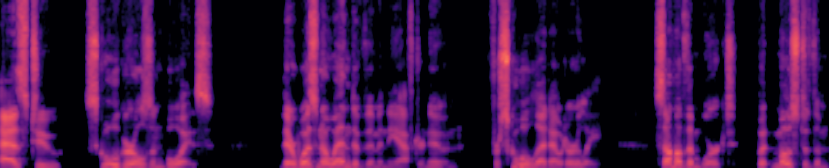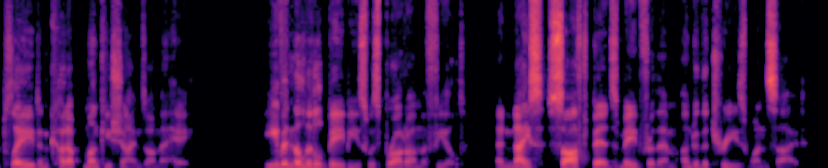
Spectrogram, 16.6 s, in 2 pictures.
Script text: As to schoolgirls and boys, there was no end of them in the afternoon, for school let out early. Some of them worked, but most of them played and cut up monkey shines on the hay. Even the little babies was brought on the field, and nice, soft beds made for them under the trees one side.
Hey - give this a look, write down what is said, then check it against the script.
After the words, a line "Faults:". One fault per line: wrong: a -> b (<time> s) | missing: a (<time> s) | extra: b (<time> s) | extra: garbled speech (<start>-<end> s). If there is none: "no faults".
As to schoolgirls and boys, there was no end of them in the afternoon, for school let out early. Some of them worked, but most of them played and cut up monkey shines on the hay. Even the little babies was brought on the field, and nice, soft beds made for them under the trees one side.
Faults:
no faults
